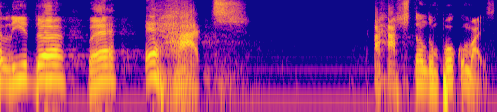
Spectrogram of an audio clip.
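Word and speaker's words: אחד: Mas certamente os que estão acostumados aí, que conhecem a língua, eles devem pronunciar Errad, né?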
